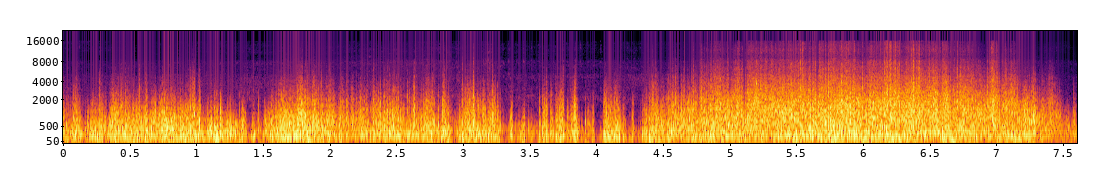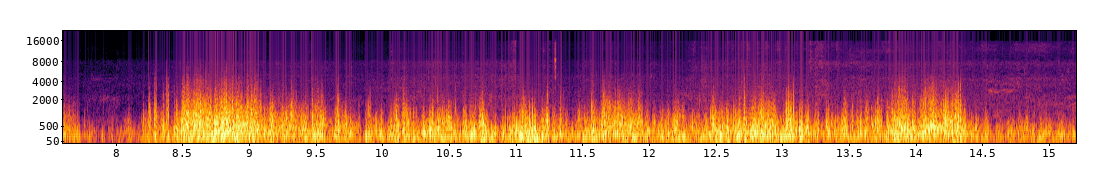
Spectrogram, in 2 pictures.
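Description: Wind buffeting the microphone in loud, uneven gusts. It eases for a moment about eight seconds in, then picks up again.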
